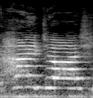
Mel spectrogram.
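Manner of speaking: excited greeting. Retold or imitated. Fans greeting the drummer.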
